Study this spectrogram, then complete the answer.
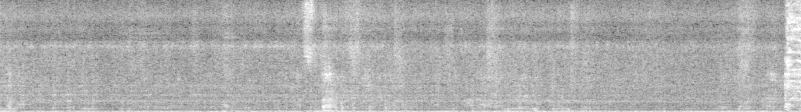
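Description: Bijoy Express passenger train running as a steady low rumble with a constant mechanical drone, heard from on board, with a few sharper clanks and rattles around the middle.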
